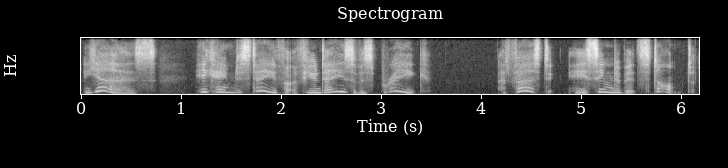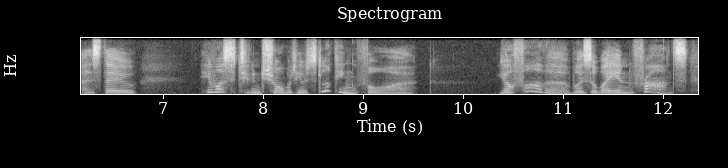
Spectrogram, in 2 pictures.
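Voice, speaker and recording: A woman's voice: high voice, big pitch swings, unhurried, no room sound, voice pushed up. A woman voicing a refined, reflective mother in an audiobook, speaking hesitantly and confidingly. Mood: grave, confiding. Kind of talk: audiobook character dialogue.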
